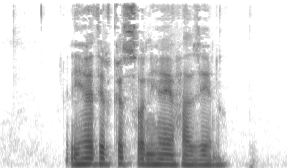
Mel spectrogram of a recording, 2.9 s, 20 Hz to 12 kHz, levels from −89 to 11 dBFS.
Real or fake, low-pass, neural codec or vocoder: real; 10.8 kHz; none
